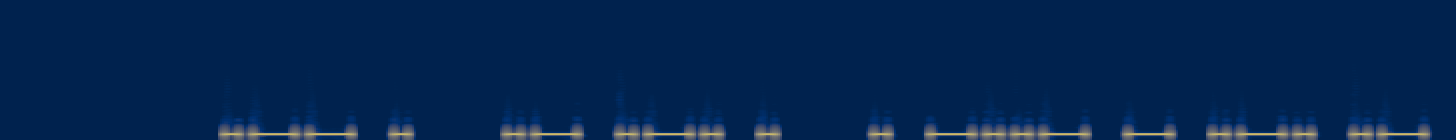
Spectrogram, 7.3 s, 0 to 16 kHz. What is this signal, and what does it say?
Morse code, heard as a keyed tone, about 17 wpm, 700 Hz. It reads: WE ARE EXTRA
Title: Sentences from Top 1000 Words 17wpm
